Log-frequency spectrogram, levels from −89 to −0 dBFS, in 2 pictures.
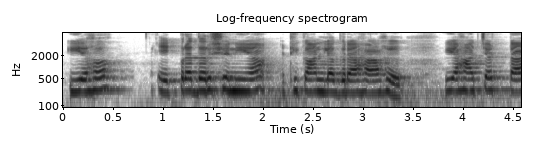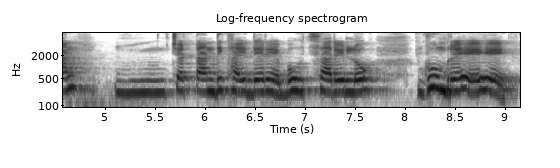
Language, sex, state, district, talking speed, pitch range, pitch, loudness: Hindi, female, Jharkhand, Jamtara, 130 wpm, 235-255 Hz, 245 Hz, -14 LUFS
